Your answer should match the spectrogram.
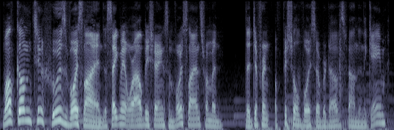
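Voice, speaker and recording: Music runs behind a man with a mid-pitched voice. He talks casually as a podcast co-host, presenting a video game quiz in a conversational way. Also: very animated, brisk.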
